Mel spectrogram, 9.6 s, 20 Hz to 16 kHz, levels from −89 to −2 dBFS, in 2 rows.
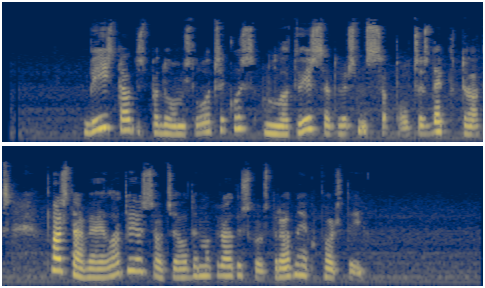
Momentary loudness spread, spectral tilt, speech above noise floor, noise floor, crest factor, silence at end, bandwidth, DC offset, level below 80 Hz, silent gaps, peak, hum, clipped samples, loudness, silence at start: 9 LU; -4.5 dB/octave; 34 dB; -60 dBFS; 24 dB; 1.2 s; 11 kHz; under 0.1%; -74 dBFS; none; -2 dBFS; none; under 0.1%; -26 LUFS; 0.8 s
